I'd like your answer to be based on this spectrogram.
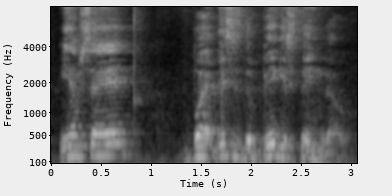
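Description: Brief: higher-pitched male podcast co-host, lively, slangy, basketball coach, recorded roomy and a bit off-mic. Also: moderate pace, recorded from a distance. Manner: animated, playful, slangy, acts out bench banter. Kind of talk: casual podcast chat.

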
